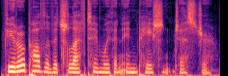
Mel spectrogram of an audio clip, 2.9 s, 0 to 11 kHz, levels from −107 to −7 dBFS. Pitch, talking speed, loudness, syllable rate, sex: 180 Hz, 170 wpm, -19 LUFS, 5.6 syllables/s, female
